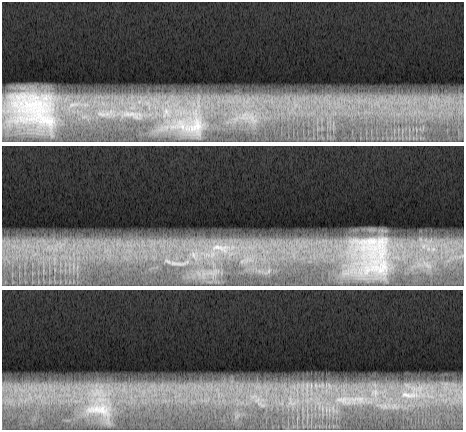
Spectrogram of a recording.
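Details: Frogs fighting each other: harsh, raspy shrieking bursts with buzzy stacked bands, loudest at the start and again near eight and ten seconds, separated by quieter grating croaks over a steady hiss.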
